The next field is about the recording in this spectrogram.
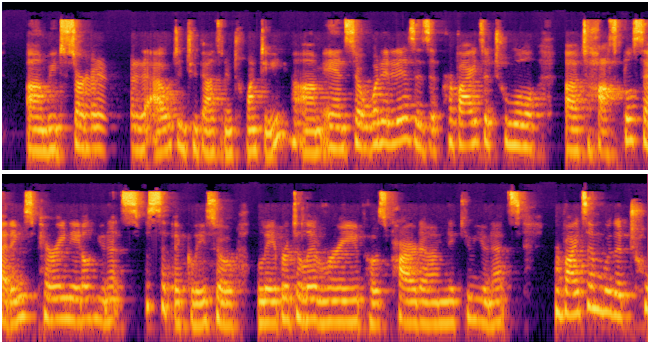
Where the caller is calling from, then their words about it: Scarborough, Maine, United States; I'm actually in Scarborough, Maine, where it's very cold with lots of snow.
